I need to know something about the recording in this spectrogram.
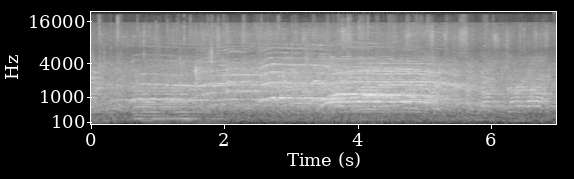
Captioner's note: overlapping chattering; audience cheers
